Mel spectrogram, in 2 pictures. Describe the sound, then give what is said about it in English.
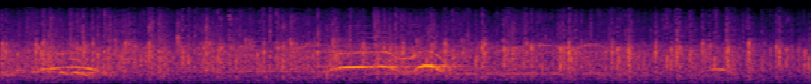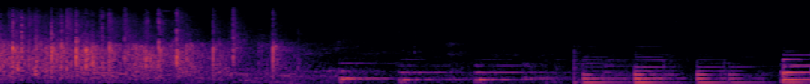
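A crowd applauds in a dense, steady wash of clapping that tapers off after about seven seconds, giving way to bright clawhammer-style banjo notes picked out one at a time. “Well, an applause even.”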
